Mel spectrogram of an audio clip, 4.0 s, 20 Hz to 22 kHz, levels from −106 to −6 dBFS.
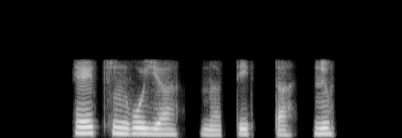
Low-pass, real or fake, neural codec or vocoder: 3.6 kHz; fake; codec, 16 kHz, 1 kbps, X-Codec, WavLM features, trained on Multilingual LibriSpeech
